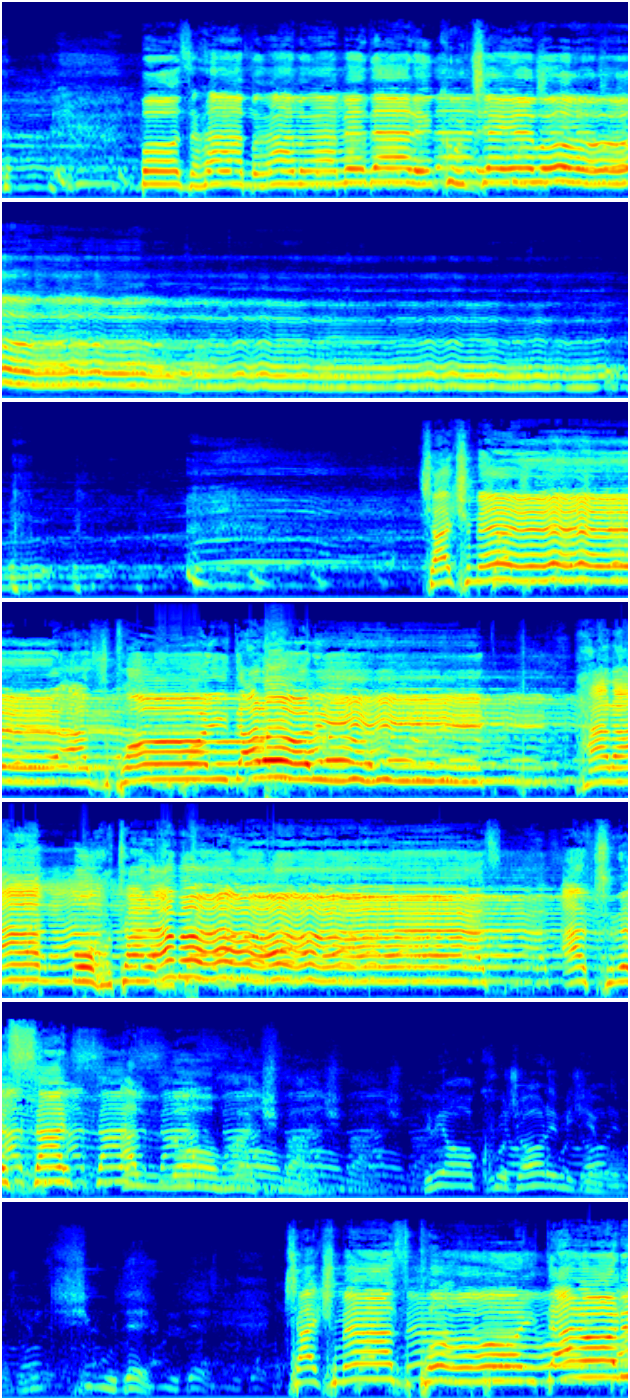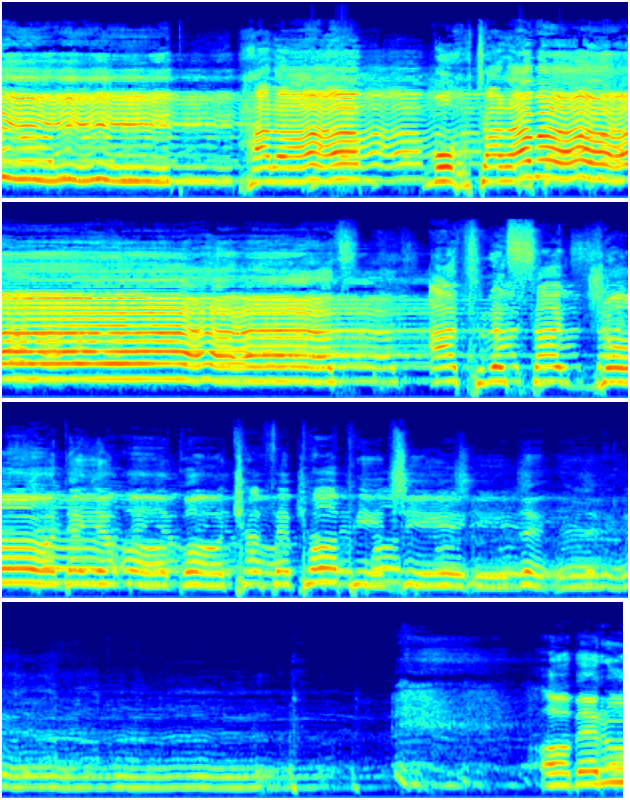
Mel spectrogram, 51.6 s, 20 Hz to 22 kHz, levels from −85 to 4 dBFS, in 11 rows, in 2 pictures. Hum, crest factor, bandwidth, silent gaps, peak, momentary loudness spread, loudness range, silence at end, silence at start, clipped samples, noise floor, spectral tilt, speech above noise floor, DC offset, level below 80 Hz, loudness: none; 16 dB; 16 kHz; none; 0 dBFS; 20 LU; 19 LU; 0 s; 0 s; under 0.1%; -59 dBFS; -1.5 dB/octave; 45 dB; under 0.1%; -70 dBFS; -13 LUFS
